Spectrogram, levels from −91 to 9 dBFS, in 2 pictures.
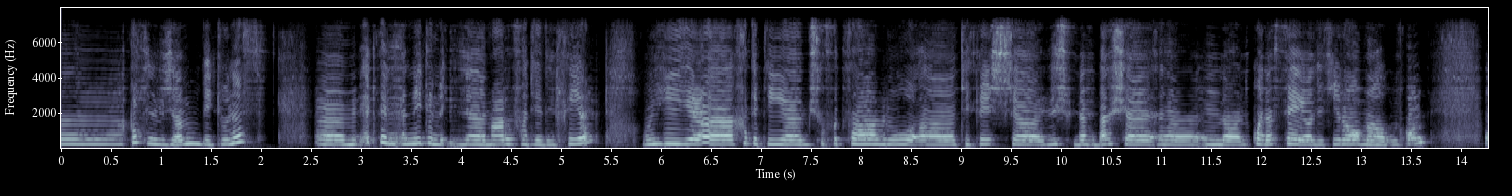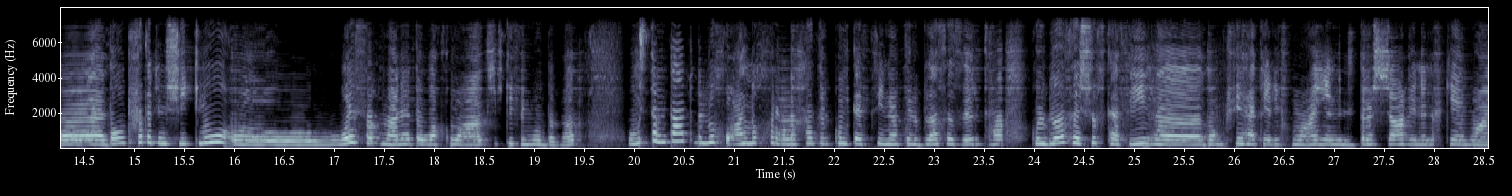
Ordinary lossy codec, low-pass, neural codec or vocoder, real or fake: none; 7.2 kHz; codec, 44.1 kHz, 1.7 kbps, Pupu-Codec; fake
